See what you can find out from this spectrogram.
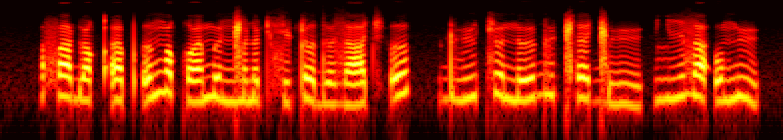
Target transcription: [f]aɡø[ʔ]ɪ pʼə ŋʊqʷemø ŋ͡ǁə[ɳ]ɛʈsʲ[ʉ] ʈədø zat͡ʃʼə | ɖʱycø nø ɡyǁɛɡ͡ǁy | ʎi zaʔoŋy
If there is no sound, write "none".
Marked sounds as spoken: f, qʼ, ɳ, ə

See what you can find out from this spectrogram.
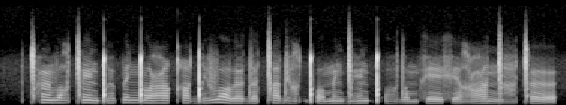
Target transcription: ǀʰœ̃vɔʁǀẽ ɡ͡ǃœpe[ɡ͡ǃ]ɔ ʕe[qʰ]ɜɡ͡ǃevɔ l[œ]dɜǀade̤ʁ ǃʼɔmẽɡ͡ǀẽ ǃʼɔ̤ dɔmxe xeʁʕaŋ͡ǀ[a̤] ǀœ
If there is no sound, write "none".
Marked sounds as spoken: ŋ͡ǃ, qʰ, œ, a̤

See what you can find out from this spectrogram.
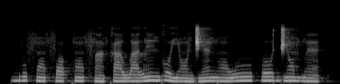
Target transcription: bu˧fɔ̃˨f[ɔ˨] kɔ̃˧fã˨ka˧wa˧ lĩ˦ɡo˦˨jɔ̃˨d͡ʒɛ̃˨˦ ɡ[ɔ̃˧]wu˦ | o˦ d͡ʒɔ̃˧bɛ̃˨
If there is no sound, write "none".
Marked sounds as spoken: ɔ˨, ɔ̃˧

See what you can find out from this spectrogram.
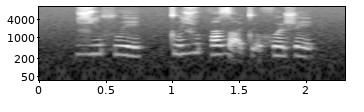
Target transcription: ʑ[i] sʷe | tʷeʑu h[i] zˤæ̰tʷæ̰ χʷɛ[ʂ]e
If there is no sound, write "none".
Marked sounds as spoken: i, i, ʂ

